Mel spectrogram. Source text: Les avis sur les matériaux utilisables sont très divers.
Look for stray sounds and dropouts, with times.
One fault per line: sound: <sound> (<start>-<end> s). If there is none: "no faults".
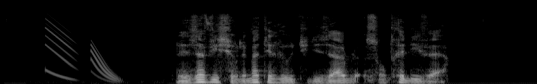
sound: chirp (0.5-1.3 s)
